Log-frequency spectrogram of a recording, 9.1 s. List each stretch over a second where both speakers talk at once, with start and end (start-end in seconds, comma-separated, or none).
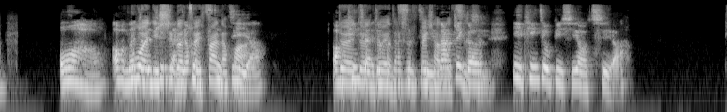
1.6-3.2, 4.2-6.2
